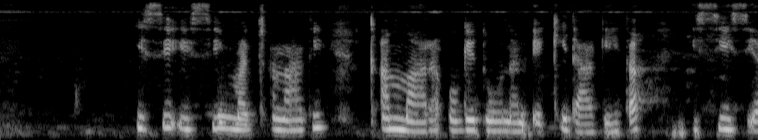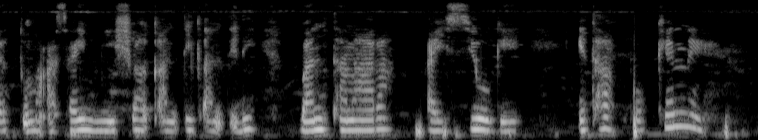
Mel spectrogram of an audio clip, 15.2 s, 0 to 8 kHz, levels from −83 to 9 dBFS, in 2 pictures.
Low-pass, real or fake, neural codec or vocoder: 7.2 kHz; real; none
